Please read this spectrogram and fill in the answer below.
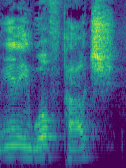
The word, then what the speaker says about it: Annie Wolff Patsch: So I have the good fortune to speak to Annie Wolff Patsch today.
